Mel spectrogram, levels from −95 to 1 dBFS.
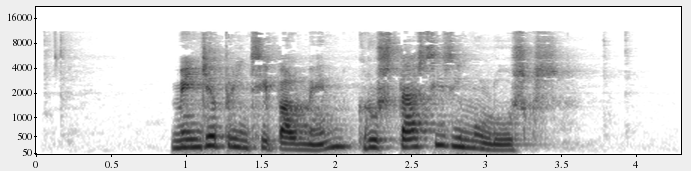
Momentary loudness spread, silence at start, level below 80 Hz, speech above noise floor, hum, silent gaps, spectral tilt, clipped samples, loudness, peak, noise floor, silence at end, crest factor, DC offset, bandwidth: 8 LU; 0.9 s; -68 dBFS; 62 dB; none; none; -5 dB/octave; under 0.1%; -17 LUFS; 0 dBFS; -79 dBFS; 0.8 s; 18 dB; under 0.1%; 11.5 kHz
